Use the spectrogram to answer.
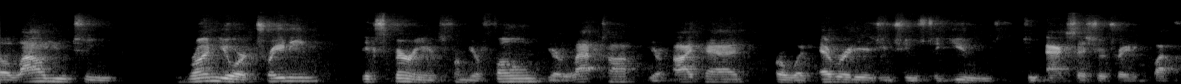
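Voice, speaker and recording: In a room with audible echo, a man with a medium-pitched voice talks at a fairly slow pace with ordinary pitch variation. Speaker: product trainer. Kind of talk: product training presentation. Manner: deliberately slowed-down pace. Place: home room. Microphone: video call.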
